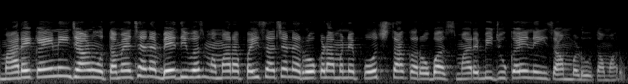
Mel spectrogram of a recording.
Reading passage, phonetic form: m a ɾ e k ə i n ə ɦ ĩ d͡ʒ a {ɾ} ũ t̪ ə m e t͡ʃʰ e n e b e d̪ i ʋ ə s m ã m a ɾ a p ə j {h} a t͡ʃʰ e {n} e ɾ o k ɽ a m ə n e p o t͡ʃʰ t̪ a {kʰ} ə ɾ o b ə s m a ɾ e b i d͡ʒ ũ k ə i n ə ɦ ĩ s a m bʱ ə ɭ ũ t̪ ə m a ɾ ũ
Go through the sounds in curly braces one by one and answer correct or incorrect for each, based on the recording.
incorrect, incorrect, correct, incorrect

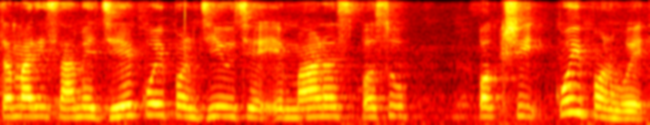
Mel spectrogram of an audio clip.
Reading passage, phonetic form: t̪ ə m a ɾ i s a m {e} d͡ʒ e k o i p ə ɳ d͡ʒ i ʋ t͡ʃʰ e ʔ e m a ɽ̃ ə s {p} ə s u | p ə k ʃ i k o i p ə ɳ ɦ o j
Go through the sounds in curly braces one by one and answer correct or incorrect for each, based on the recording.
correct, correct

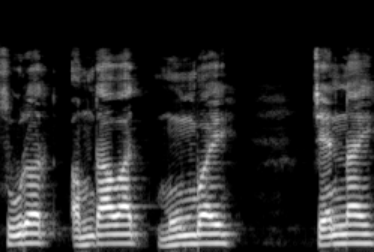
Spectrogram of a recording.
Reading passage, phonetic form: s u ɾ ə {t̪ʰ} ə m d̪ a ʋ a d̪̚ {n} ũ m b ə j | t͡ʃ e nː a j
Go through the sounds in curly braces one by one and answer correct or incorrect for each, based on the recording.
incorrect, incorrect

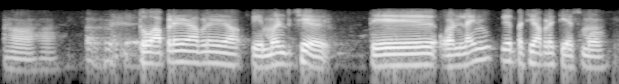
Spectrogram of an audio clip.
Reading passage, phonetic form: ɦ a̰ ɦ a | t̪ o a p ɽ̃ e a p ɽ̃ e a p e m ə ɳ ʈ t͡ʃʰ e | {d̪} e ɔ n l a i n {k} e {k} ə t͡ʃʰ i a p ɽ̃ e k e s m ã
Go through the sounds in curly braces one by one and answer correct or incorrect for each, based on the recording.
incorrect, correct, incorrect

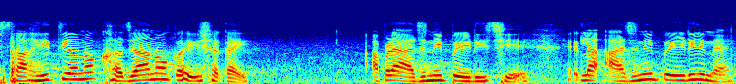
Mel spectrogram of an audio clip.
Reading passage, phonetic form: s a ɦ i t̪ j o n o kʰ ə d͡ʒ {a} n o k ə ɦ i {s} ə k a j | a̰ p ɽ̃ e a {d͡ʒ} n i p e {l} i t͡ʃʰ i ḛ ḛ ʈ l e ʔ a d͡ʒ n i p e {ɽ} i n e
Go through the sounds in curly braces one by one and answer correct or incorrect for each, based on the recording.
correct, incorrect, correct, incorrect, correct

